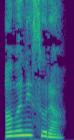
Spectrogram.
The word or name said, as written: ಅವನೀಸುರ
